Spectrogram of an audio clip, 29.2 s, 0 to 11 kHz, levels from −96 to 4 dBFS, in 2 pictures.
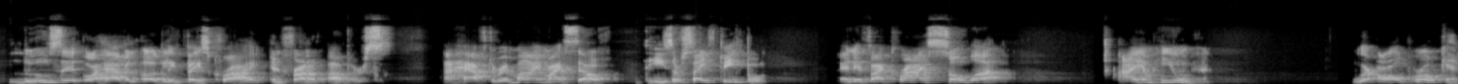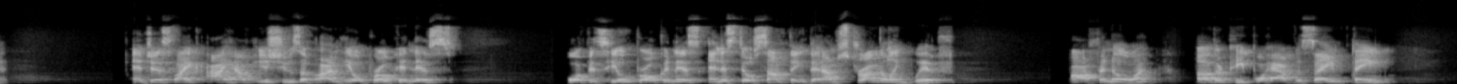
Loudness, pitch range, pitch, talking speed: -19 LUFS, 175-250 Hz, 200 Hz, 130 wpm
